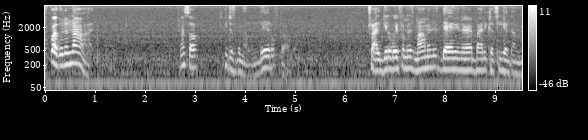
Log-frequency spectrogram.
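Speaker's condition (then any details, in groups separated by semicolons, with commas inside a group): No condition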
